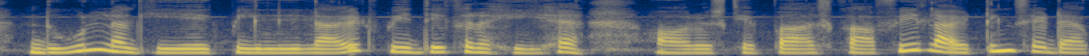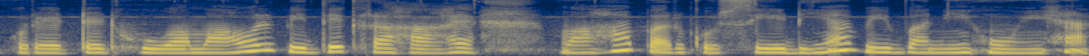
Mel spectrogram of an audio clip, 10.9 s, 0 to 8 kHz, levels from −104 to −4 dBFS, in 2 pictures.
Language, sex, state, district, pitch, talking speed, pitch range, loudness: Hindi, female, Bihar, Purnia, 210 Hz, 165 wpm, 200-245 Hz, -23 LUFS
